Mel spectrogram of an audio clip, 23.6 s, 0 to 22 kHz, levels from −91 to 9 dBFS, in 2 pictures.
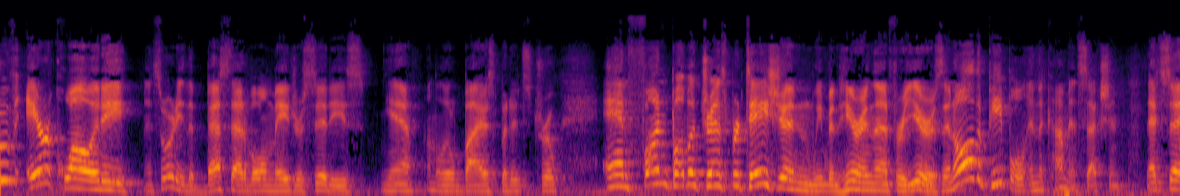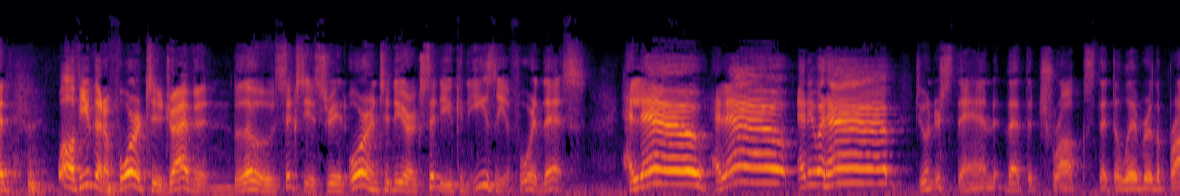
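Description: No technical faults can be heard anywhere in this recording.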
